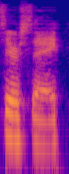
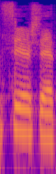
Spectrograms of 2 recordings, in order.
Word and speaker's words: Cersei: He said, we, quote unquote, we need to talk about the way Caleb chooses to pronounce Cersei. I've always said Cersei.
